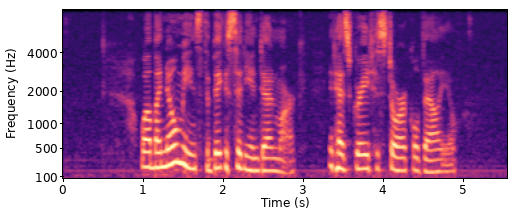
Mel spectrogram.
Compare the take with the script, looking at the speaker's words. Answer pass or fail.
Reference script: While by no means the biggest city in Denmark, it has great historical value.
pass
